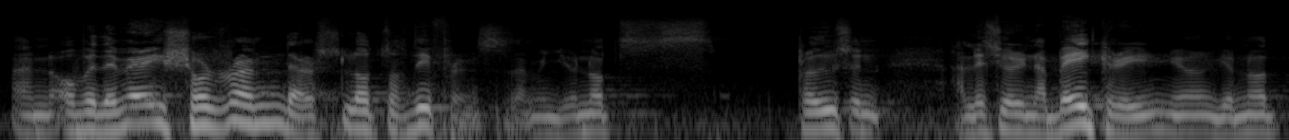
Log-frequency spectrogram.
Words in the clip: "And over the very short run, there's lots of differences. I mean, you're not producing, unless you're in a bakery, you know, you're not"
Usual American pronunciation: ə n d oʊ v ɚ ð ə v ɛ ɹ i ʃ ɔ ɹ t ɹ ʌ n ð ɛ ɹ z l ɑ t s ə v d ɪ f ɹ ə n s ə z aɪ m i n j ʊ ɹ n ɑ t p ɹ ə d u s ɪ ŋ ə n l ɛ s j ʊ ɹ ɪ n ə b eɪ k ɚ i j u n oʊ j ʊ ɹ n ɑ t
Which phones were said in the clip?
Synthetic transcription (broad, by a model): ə n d oʊ v ɚ ð ə v ɛ ɹ i ʃ ɔ ɹ t ɹ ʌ n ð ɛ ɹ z l ɑ t s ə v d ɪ f ɹ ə n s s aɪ m i n j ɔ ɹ n ɑ t p ɹ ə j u s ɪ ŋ ə n l ɛ s j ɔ ɹ ɪ n ə b eɪ k ɚ i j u n oʊ j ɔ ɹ n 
